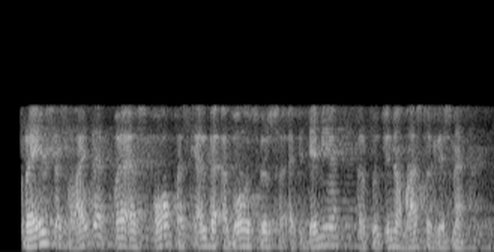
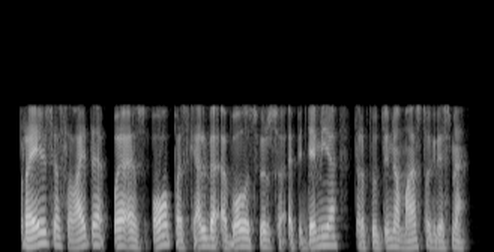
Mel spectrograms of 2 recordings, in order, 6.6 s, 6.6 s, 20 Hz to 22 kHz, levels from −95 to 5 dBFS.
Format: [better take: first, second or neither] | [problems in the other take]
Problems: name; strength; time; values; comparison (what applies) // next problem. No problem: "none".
second | room echo; dies away in 1.9 s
